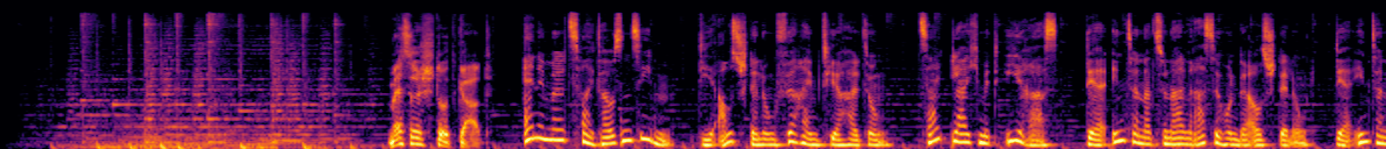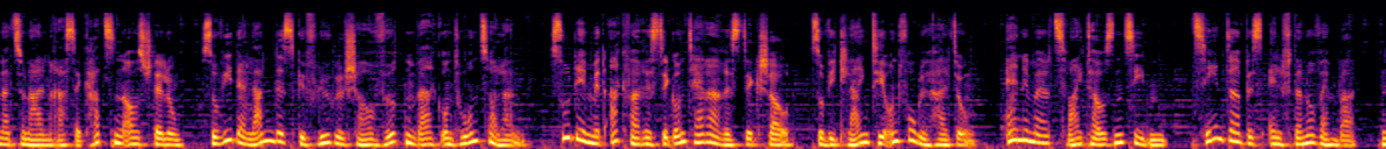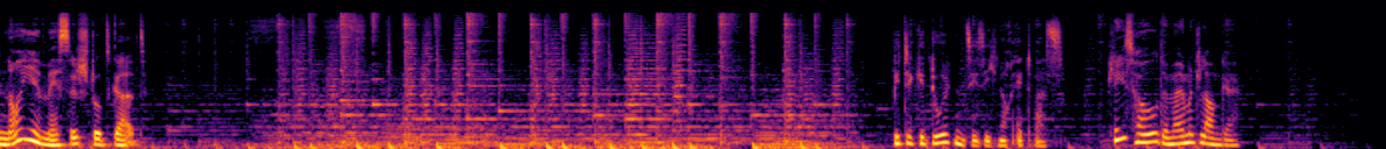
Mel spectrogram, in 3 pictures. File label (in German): Werbespot; Landesmesse Stuttgart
